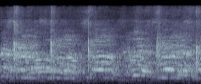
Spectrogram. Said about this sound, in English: It's chaos at a McDonald's over, of all things, Szechuan sauce.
